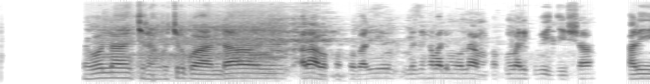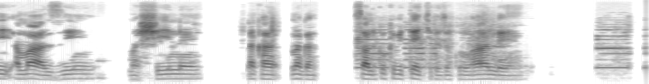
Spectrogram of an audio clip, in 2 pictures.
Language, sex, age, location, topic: Kinyarwanda, female, 18-24, Kigali, government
